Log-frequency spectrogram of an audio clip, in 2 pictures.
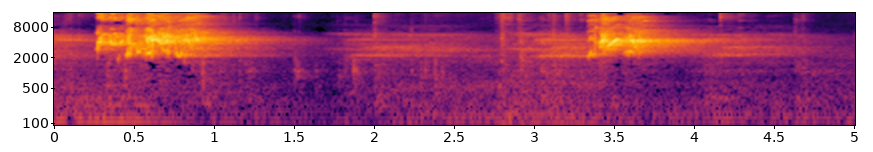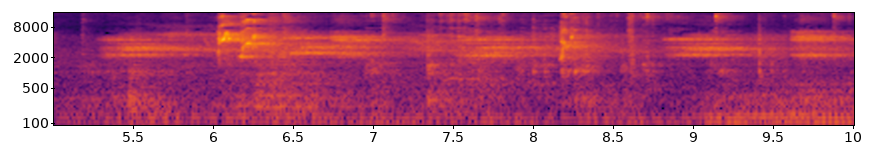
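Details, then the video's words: Family group of lovebirds giving shrill, high-pitched screechy chirps in loud bursts a few seconds apart, with quieter twittering between the bursts. "Love Birds 🔴 Sounds | Live - Family"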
